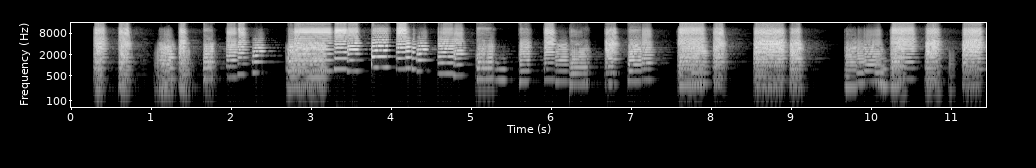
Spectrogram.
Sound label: Droit Brass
